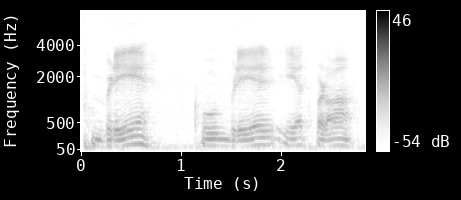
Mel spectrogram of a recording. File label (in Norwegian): "bLe", Numedalsmål; Verb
